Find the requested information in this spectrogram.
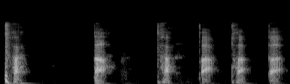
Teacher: P is the same sound unvoiced as B. Same motion, physically, I'm talking about.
